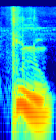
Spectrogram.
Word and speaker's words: punu: Punt et Pounou ou Punu, je ne sais plus comment ça se prononce celui-ci. Pounou, voilà.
